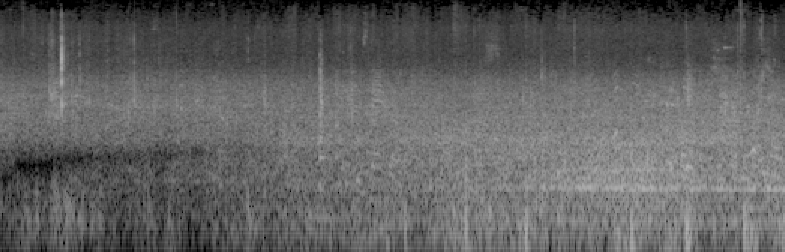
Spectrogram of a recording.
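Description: Outdoor show-jumping ring ambience: indistinct spectator voices with a few scattered hoofbeats of a horse cantering and jumping on turf. A steady low hum comes in about two-thirds of the way through and the whole scene grows slowly louder.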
